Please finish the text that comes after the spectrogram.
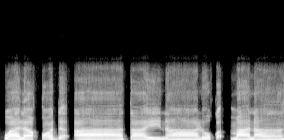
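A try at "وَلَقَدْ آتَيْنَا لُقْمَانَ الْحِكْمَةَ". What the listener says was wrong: panjang, Luqma panjang.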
